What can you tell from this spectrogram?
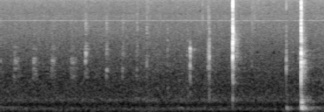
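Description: Copic alcohol marker's nib flicked across paper in quick short strokes, each a faint tick about four or five times a second. Near the end come two sharp, much louder clicks as the marker is capped and put down.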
